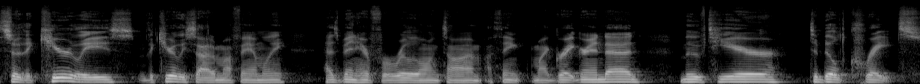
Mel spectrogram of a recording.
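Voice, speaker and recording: Fairly even in intonation and moderate in pace, a plain, everyday voice speaks with an American accent. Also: man, fairly low pitch for a man. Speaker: firefighter and podcaster. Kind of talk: casual interview.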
